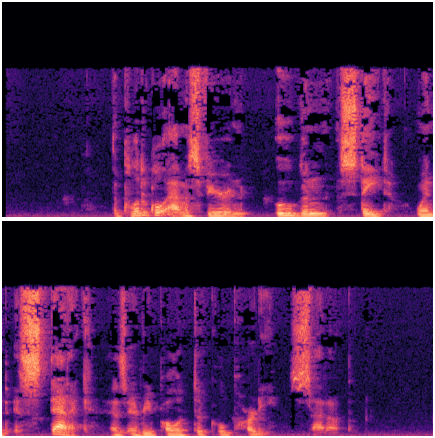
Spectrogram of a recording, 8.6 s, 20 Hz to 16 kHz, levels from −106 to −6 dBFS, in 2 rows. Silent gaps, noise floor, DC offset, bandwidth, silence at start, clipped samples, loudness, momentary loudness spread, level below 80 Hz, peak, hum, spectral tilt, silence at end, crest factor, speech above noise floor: none; -61 dBFS; under 0.1%; 11.5 kHz; 1.1 s; under 0.1%; -23 LUFS; 17 LU; -60 dBFS; -4 dBFS; none; -3.5 dB/octave; 0.95 s; 20 dB; 37 dB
